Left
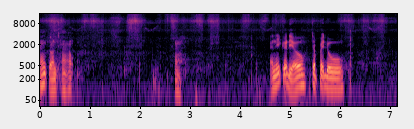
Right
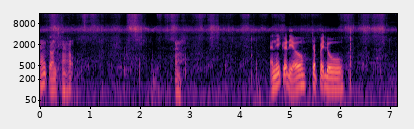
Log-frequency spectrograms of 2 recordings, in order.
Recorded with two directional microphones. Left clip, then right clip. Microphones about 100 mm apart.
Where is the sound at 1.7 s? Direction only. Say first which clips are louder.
Right 8 dB; centre (ahead or behind).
